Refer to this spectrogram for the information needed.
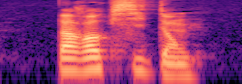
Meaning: paroxytone (having the stress or an acute accent on the penultimate syllable)
- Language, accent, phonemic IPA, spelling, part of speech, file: French, France, /pa.ʁɔk.si.tɔ̃/, paroxyton, adjective, LL-Q150 (fra)-paroxyton.wav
